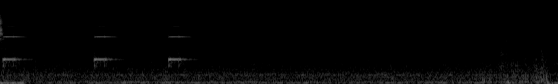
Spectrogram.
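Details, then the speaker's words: Electronic infusion pump for IV fluid therapy powered on, rate set in volume per hour, then started: three short, high start-up beeps, then steady quiet room hum. "Press the power button to turn on the device and set the infusion rate to the required volume per hour and press start."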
